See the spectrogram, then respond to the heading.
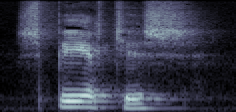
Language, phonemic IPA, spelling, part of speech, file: Dutch, /ˈspɪːrcjəs/, speertjes, noun, Nl-speertjes.ogg
- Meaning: plural of speertje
